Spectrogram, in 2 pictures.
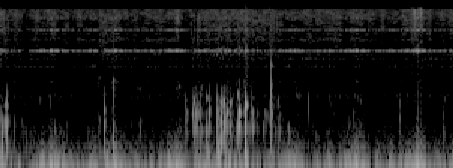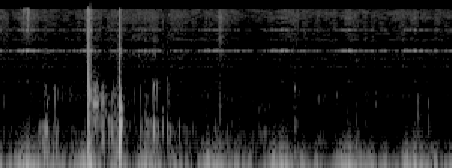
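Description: Low gurgling and bubbling with a few sharp pops and squelches: active bowel sounds, a normal finding.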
